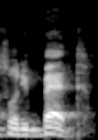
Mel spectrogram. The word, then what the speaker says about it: bathe: और अगर आपको वर्ब के रूप में यूज़ करना है बात को, तो आप वहाँ पर बोलेंगे बैथ, ठीक है, BATHE, ठीक है।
